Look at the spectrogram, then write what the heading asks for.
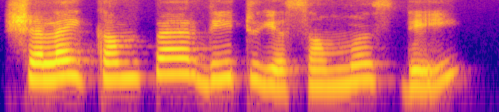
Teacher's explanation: unstressed syllable followed by stressed syllable, unstressed syllable, stressed syllable, unstressed syllable, stressed syllable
